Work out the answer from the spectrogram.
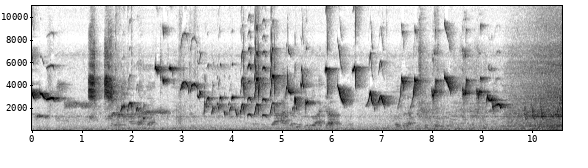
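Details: Oriental magpie-robin in an over-excited, agitated state, singing to spur other magpie-robins to sing: a dense stream of sharp chirps, slurred whistles and rapid repeated notes, with a hiss rising at the end.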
